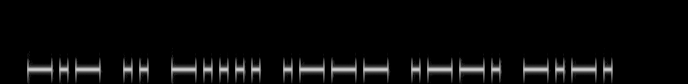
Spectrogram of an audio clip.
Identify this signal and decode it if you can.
Morse code, heard as a keyed tone, about 15 wpm, 700 Hz. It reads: KI6JPC
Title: USA Callsign DE Callsign 15wpm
